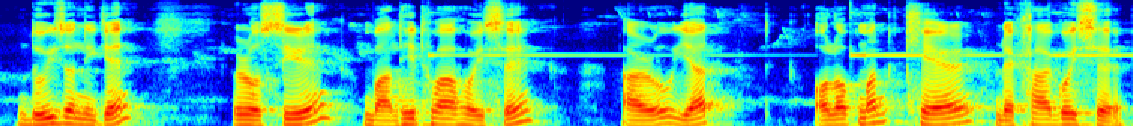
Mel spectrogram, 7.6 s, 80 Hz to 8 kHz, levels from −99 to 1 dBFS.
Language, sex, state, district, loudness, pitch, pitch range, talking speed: Assamese, male, Assam, Kamrup Metropolitan, -15 LUFS, 130 Hz, 120-135 Hz, 85 wpm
